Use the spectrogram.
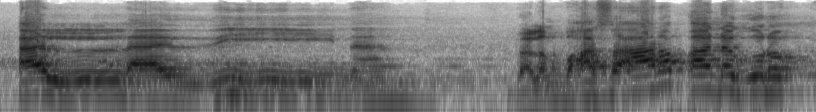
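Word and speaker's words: الذين: Alat zina. Loh, kok menjadi alat zina? D sama Z itu bacanya la. Allazina.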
